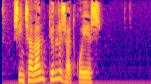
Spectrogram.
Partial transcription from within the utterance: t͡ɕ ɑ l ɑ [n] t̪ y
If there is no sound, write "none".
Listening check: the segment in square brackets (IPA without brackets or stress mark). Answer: n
